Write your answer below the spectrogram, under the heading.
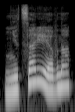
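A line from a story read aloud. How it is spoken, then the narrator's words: Drawled. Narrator (Russian): протянула девица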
